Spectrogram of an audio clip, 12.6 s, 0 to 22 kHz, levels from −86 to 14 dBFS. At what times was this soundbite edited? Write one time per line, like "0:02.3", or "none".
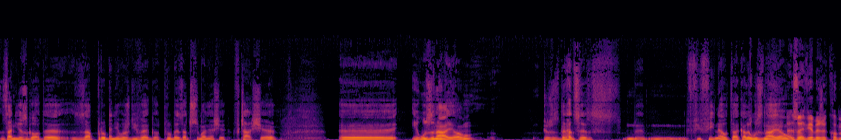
0:01.6
0:02.4
0:03.4
0:06.1
0:08.2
